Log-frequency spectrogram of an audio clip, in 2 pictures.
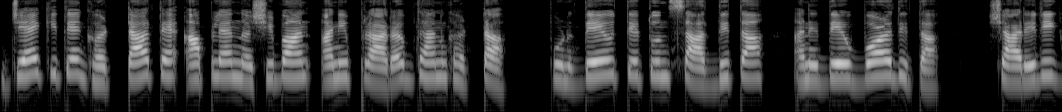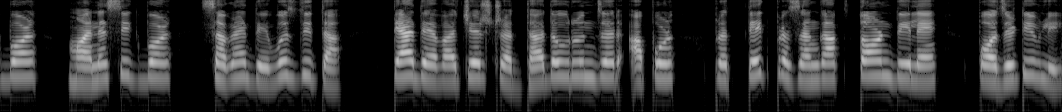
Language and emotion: Goan Konkani, neutral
